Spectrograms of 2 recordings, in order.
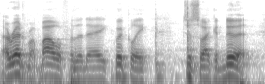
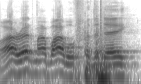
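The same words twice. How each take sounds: First: Said in the usual way. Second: Dismissive quick reader. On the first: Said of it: "now I lost my place". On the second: Retold or imitated. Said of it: "Don't just read through it, go".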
